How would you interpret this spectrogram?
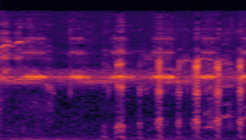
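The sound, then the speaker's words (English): A cricket chirps with a steady, shrill, high-pitched trill that runs through the whole moment, moderately loud, while faint clicks and rustling sounds pop up underneath. “Yeah, that cricket now, come on, dude. That cricket was ill-placed.”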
